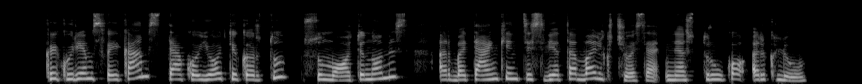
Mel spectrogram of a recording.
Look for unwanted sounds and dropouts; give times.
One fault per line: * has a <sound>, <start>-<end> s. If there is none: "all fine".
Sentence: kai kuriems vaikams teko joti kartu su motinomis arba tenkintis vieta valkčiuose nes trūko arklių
all fine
